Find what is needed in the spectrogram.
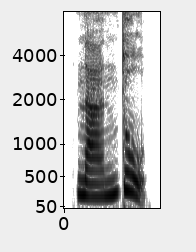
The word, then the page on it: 难度: nán dù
